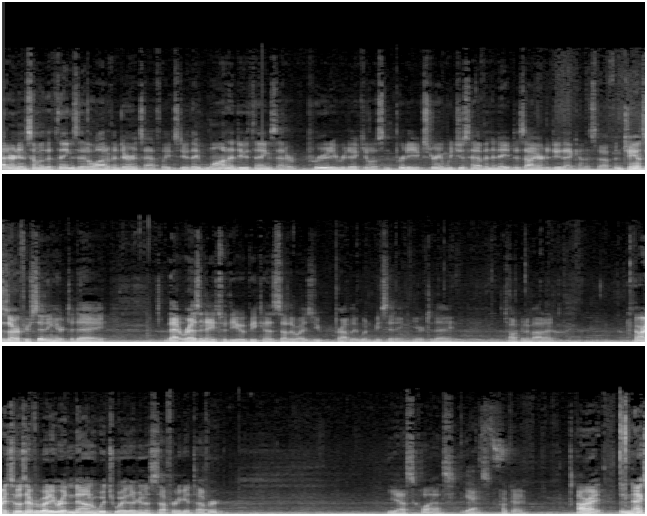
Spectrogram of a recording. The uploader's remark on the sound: Recorded live at the monthly RFP Coaching Luncheon Workshop.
